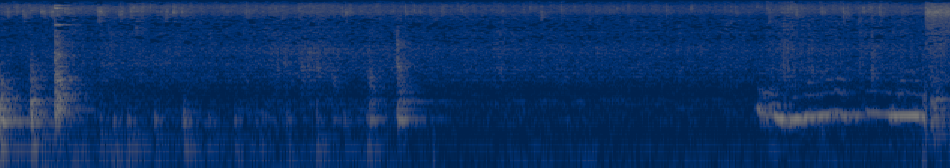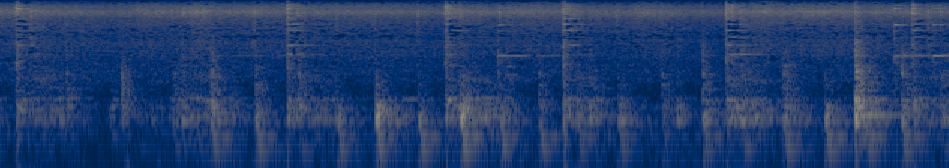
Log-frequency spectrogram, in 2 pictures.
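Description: Whole dried red chilies and spices being pounded with a metal pestle in a metal mortar: sharp knocks about once a second from about halfway in, over a steady sizzling hiss. Before that, oil heating on the gas stove gives a quieter sizzle with a few clinks.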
